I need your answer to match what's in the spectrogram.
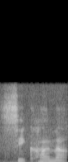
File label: "sikhaanaa", hindi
